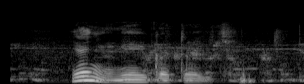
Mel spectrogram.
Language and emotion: Russian, sad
